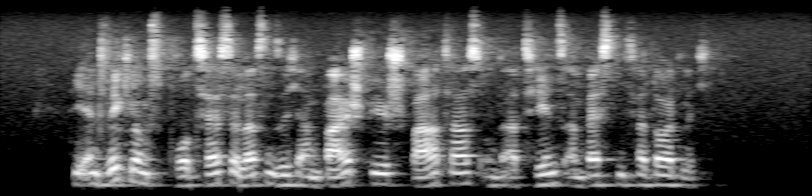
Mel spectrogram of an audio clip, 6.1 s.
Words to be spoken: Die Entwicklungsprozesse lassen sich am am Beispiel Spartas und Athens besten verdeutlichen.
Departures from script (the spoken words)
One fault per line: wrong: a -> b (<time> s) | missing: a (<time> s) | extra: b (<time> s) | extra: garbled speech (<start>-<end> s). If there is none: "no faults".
missing: am (2.4 s)
extra: am (4.2 s)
